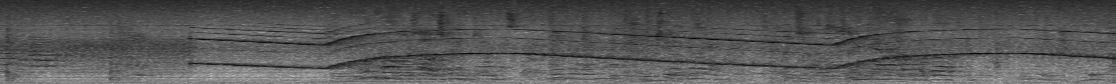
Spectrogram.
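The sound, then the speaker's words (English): A fire alarm wails loudly after a brief quiet start, its tone sweeping slowly up and down in long repeating cycles, with faint murmuring voices underneath. “But right now, in this recording, we're hearing a fire alarm going off, and so it's kind of stopped us a moment.”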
